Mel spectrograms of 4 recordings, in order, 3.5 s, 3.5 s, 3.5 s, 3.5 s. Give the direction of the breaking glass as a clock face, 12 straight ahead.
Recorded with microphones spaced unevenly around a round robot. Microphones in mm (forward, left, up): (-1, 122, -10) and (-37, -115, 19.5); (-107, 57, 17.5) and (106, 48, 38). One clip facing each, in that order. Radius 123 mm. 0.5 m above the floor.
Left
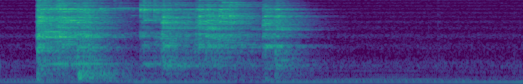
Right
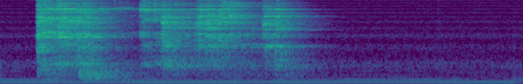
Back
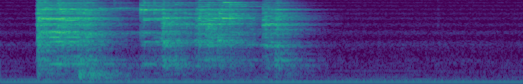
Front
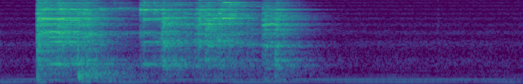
11 o'clock.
